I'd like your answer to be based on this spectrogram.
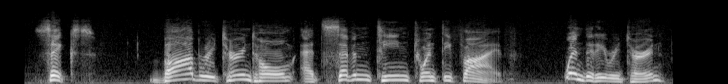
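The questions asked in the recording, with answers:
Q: When did he return?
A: At 17:25 (5:25 p.m.)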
